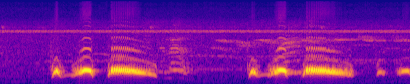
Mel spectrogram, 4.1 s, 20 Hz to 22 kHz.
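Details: Spotted dove (derkuku, tekukur) giving its 'kuk 2' style song. Two short, clipped coo notes are followed by a longer, drawn-out falling coo, and the phrase is repeated twice in close succession.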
